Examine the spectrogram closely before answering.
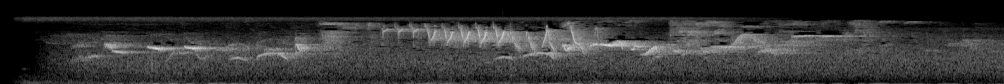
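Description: Several birds singing and calling over a steady hiss, with a quick run of repeated high, falling notes around the middle. The sound fades in at the start.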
